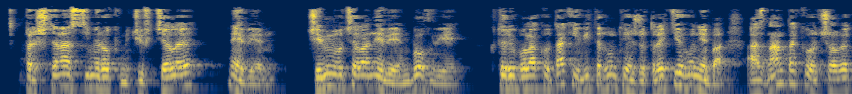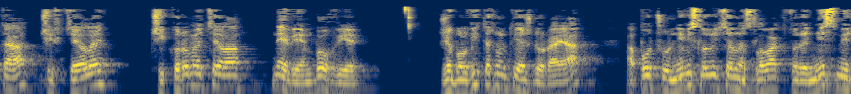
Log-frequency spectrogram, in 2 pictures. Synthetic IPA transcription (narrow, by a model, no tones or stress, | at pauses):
pɾɛt̪ʃt̪ərɾnaːscimiɾɔkmit͡ʃifcɛlɛ | ɲɛʋɪɛ̰m | t͡ʃimimɔcɛlaɲɛʋɪɛmbɔɣʋɪɛ | kt̪ɔɾiːbɔlakɔt̪akiːʋit̪r̩ɦnut̪iːaʒd̪ɔt̪ɾɛcɪɛɦɔɲɛba̰ʔa̰znaːmt̪akɛːɦɔt͡ʃlɔʋɛkat͡ʃifcɛlɛ | t͡ʃikɾɔmɛcɛla | ɲɛʋɪɛmbɔɣʋɪɛ | ʒɛbɔlʋit̪r̩ɦnut̪iːaʒd̪ɔɾa̰ja | ʔa̰pɔt͡ʃulɲɛʋislɔʋicɛʎnɛːslɔʋaːkt̪ɔɾɛːɲɛsmɪɛ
